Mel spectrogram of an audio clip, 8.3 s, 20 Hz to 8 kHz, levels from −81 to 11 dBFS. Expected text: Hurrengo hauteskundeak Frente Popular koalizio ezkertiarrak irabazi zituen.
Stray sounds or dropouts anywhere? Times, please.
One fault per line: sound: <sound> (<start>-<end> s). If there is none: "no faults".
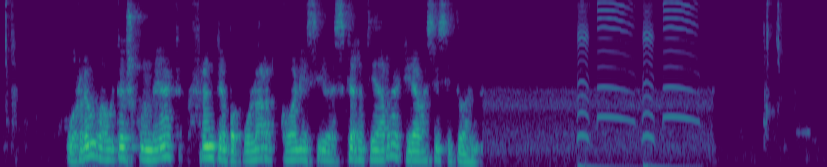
sound: squeak (5.8-7.0 s)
